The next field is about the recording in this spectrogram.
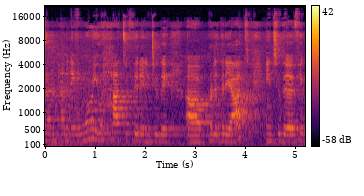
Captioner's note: non-english speech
